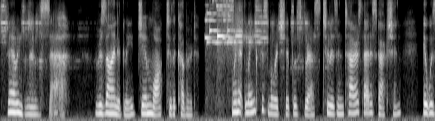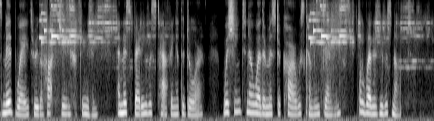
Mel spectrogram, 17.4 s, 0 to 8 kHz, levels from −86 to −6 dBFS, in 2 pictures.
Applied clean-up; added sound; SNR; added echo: neural diffusion model UNIVERSE++.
